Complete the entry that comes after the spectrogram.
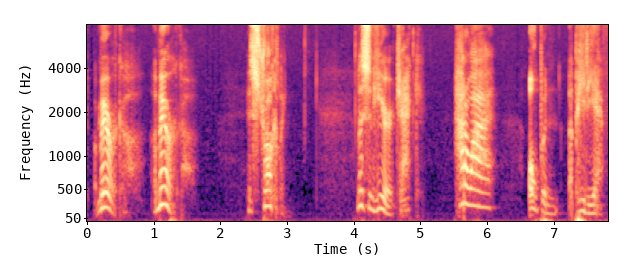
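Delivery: a mock presidential speech that turns into a plea for tech help; Joe Biden impression. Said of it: "That's my best".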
